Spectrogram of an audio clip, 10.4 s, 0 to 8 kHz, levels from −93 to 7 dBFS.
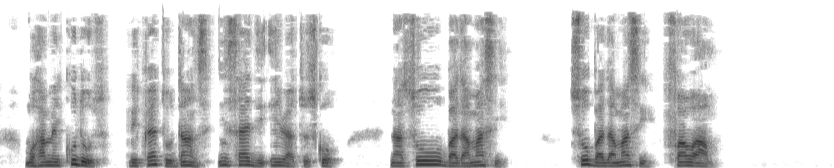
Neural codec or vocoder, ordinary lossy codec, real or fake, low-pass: none; AAC, 32 kbps; real; 7.2 kHz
